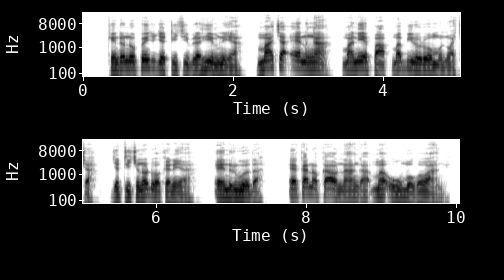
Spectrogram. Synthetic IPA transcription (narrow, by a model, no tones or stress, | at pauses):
kendonopeɲd͡ʒod͡ʒatit͡ʃibɾaɦimnɪja | mat͡ʃaʔɛnŋamanɪɛpap̚mabiɾoɾomɔnwa̰t͡ʃa̰ | d͡ʒatit͡ʃnɔdwɔkɛnɪja̰ | ɛnɾwod̪a | ɛkanɔkaɔnaŋɡa̰maoumoɡɔwa̰ŋɛ̰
